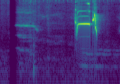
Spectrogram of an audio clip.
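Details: Prinia in full, persistent song, used to stimulate other birds to sing: one loud high phrase with sharp opening and closing notes around a steady, ringing whistled tone, after faint low background noise.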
